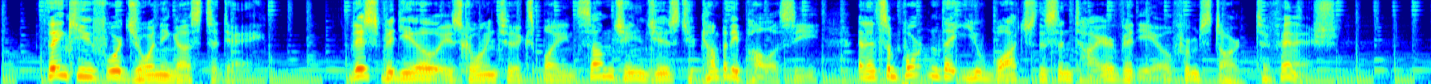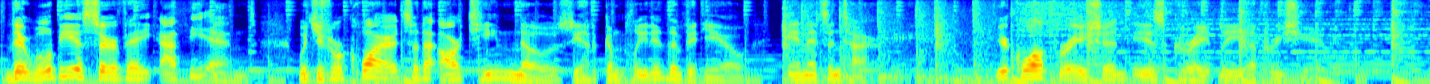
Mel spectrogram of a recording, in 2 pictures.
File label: Corporate Training Sample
